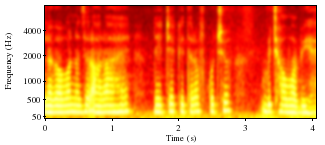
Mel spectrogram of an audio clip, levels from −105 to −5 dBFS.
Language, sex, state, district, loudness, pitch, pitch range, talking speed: Hindi, female, Bihar, Patna, -15 LUFS, 180 Hz, 175-190 Hz, 205 wpm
